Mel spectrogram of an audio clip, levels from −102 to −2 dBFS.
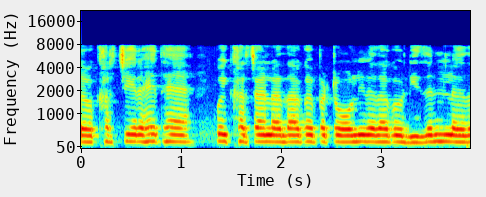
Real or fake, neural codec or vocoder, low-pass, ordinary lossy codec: real; none; none; none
